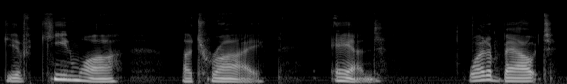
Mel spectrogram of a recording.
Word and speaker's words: quinoa: And if you're looking for more information, looking for it on the shelf, remember that it's spelled Q-U-I-N-O-A and it's pronounced quinoa.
